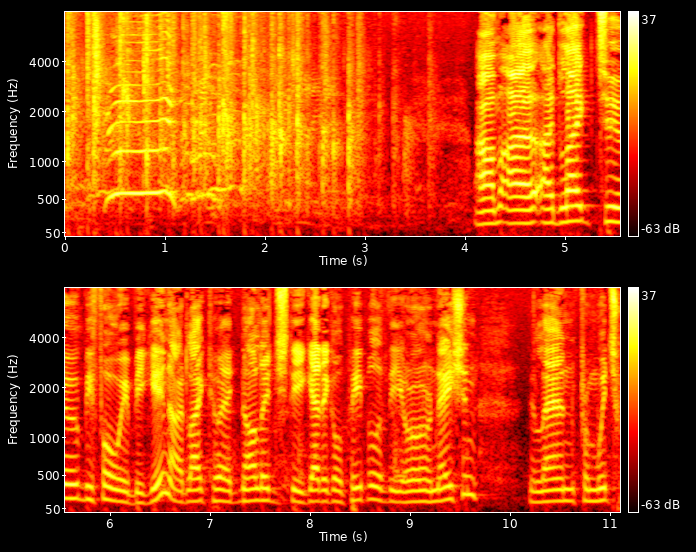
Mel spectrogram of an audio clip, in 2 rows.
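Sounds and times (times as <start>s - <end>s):
audience clapping: 0.0s - 3.9s
speech: 4.1s - 11.0s.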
